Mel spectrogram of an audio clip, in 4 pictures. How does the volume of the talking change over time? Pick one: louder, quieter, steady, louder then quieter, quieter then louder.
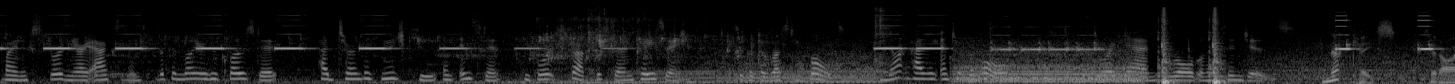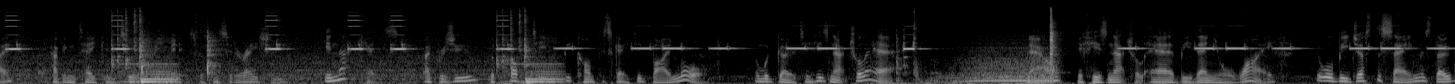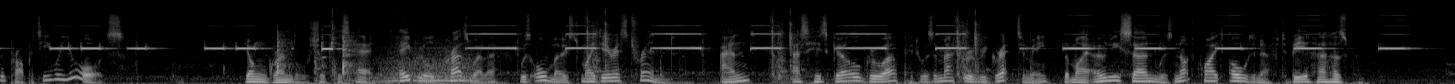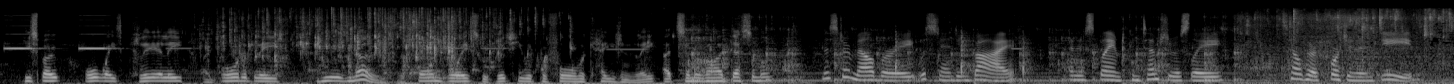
louder.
